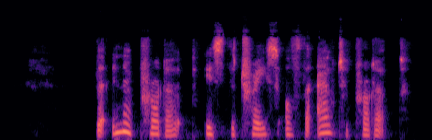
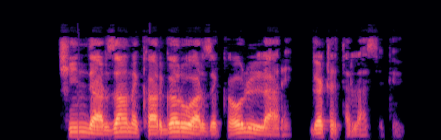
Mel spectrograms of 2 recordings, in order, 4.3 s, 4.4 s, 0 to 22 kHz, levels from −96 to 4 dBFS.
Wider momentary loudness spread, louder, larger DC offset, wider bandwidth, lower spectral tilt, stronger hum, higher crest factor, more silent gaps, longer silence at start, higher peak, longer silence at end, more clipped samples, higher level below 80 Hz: second, 11 LU vs 14 LU; second, -30 LUFS vs -19 LUFS; neither; first, 10 kHz vs 7.6 kHz; about the same, -3 dB/octave vs -3.5 dB/octave; neither; about the same, 20 dB vs 18 dB; second, none vs 2.93-3.10 s; first, 1 s vs 0.6 s; second, -12 dBFS vs -2 dBFS; second, 0.25 s vs 0.65 s; neither; about the same, -68 dBFS vs -66 dBFS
